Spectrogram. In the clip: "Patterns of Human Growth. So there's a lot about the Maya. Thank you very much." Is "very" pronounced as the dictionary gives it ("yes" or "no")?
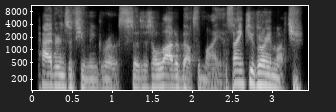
yes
